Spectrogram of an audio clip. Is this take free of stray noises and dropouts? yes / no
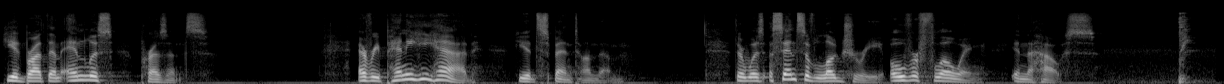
no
